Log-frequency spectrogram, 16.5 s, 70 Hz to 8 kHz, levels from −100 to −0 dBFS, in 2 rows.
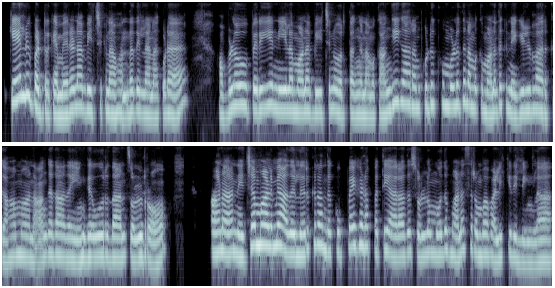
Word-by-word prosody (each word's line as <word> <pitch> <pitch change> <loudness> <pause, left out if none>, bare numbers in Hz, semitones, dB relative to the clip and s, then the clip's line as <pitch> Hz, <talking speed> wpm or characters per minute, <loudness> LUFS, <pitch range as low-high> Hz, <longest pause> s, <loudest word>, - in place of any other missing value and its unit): கேள்வி 325 +5 +6
பட்டுருக்கேன். 185 -5 +2
மெரினா 205 +6 +1
பீச்சுக்கு 200 0 -1
நான் 180 +1 0
வந்தது 190 +4 0
இல்லைன்னா 175 -2 -1
கூட, 185 - 0 0.8
அவ்வளவு 220 +8 +2 0.2
பெரிய 210 +3 +2
நீளமான 200 -2 +3
பீச்சுன்னு 190 +2 -1
ஒருத்தங்க 180 0 -3
நமக்கு 170 0 -4
அங்கீகாரம் 245 +1 0
குடுக்கும்பொழுது 235 0 -2
நமக்கு 215 -2 -3
மனதுக்கு 205 +4 -2
நெகிழ்வா 200 +4 -1
இருக்கு. 180 -1 -7
ஆமா 195 0 -2 0.2
நாங்க 190 +2 -2
தான், 195 -1 +1
அத 180 - -1
எங்க 185 +1 +1
ஊர் 195 0 +2
தான்ன்னு 185 +1 -1
சொல்றோம். 175 -2 +1 0.8
ஆனா, 215 0 +3 0.2
நிஜமாலுமே 275 +7 +4
அதில 205 -1 +4
இருக்கிற 235 +6 -4
அந்த 225 -3 0
குப்பைகளைப் 255 +4 -1
பத்தி 215 +2 -5
யாராவது 190 +2 -1
சொல்லும்போது 200 +2 -1
மனசு 220 +6 -2
ரொம்ப 200 0 0
வலிக்குது 185 +2 -2
இல்லைங்களா? 155 0 -3
200 Hz, 150 wpm, -22 LUFS, 185-225 Hz, 0.8 s, கேள்வி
